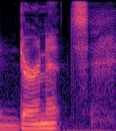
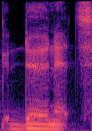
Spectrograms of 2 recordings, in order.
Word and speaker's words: Dönitz: really a U and it's not really an O, so it's somewhere in between. So it almost sounds like an ER, so sometimes you'll hear people say Dönitz, and it's kind of like Dönitz, you know, something like that, but again, not perfect for me.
